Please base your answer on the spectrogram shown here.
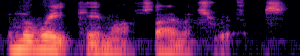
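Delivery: usual speaking voice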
